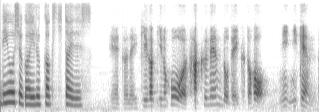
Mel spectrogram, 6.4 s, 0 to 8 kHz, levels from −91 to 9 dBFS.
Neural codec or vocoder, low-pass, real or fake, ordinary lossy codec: codec, 24 kHz, 0.5 kbps, DualCodec; 7.2 kHz; fake; Opus, 64 kbps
